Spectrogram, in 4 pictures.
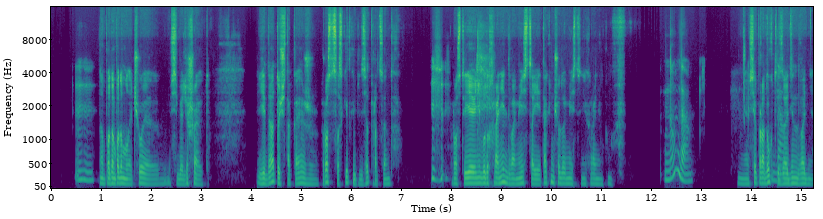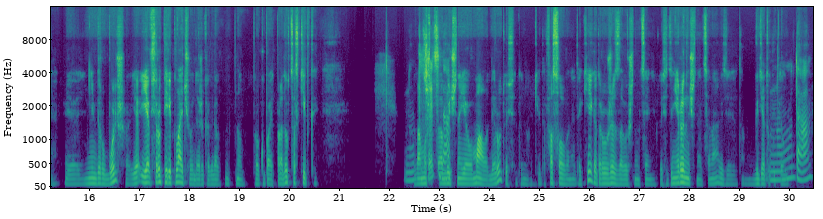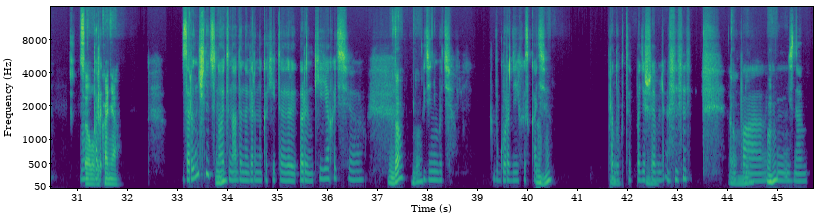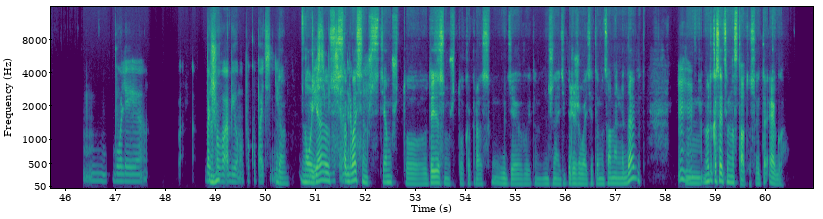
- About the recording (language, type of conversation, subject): Russian, unstructured, Что для вас значит финансовая свобода?
- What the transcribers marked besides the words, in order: chuckle; chuckle; tapping; other background noise; chuckle; other noise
